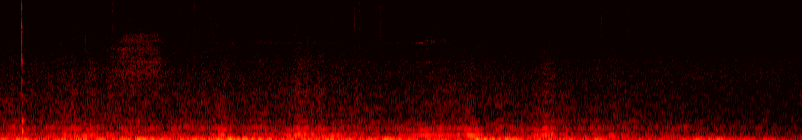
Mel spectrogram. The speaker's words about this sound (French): J'entends les bruits d'abeilles.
